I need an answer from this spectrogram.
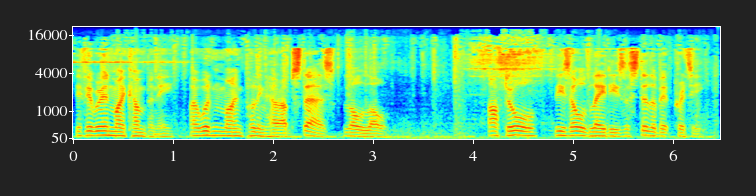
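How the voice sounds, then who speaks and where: A man's voice: mid-range voice, fairly quick, darkish tone, soft background music, close to an everyday voice. A man voicing a fawning, leering lumber businessman in an English drama dub. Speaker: dub actor.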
